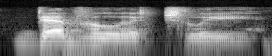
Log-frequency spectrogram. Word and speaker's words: devilishly: Now, the trick here, um, you can't let your tongue touch your touch the back of your teeth when you say that D. Okay? So, it's not vevel. It's d devil devilishly.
